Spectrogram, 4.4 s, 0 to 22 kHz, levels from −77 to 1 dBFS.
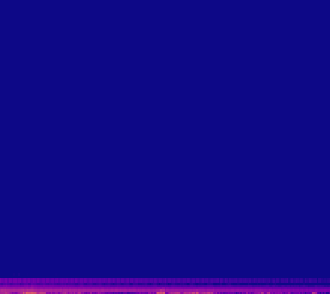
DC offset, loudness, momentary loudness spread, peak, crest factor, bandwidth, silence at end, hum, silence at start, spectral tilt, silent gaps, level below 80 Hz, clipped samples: under 0.1%; -47 LUFS; 15 LU; -24 dBFS; 20 dB; 15.5 kHz; 0 s; none; 0 s; -8 dB/octave; none; -46 dBFS; under 0.1%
